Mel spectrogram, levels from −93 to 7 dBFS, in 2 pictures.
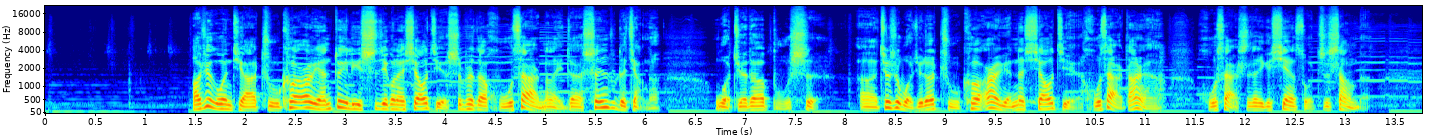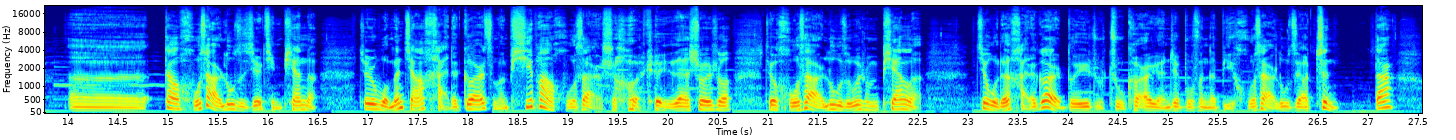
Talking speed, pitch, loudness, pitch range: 320 characters per minute, 130 Hz, -21 LUFS, 100-170 Hz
